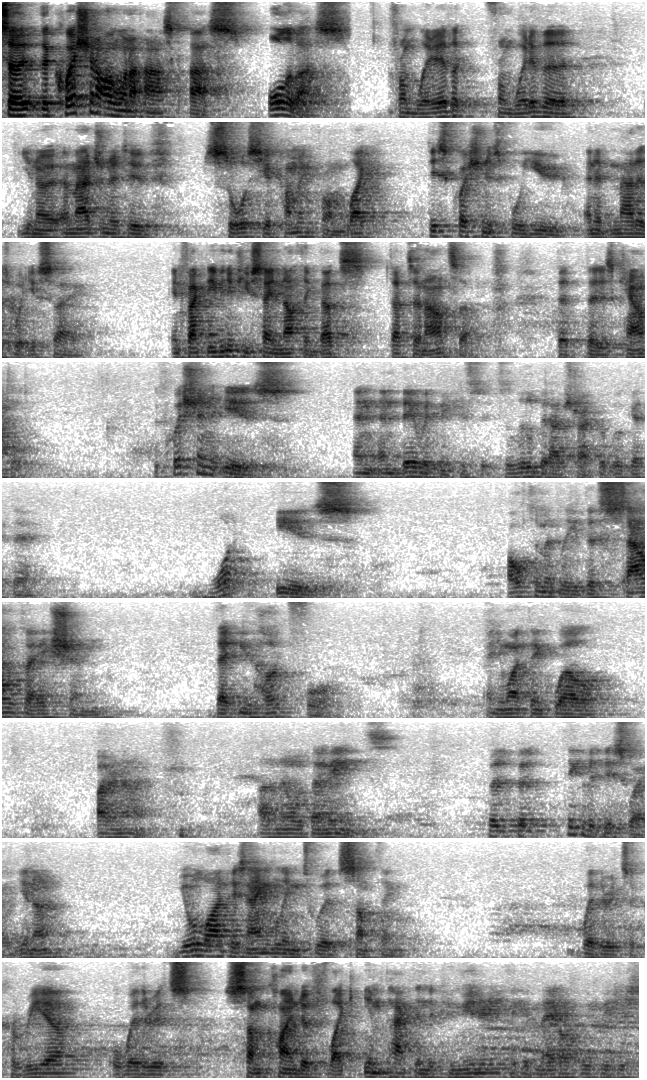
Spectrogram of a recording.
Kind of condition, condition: setting, large echoing room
